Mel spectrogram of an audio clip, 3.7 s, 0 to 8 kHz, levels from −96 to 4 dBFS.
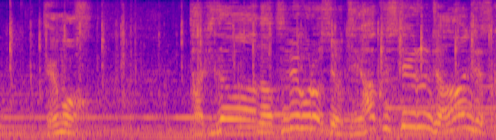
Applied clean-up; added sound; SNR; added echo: none; Typing; 15 dB; reverberation time 1.2 s.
